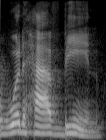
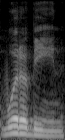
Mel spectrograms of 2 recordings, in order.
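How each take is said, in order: First: Have is said in full as a separate word. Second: Have is reduced to a single vowel sound.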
